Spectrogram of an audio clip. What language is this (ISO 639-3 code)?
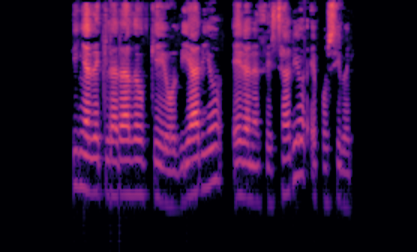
glg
